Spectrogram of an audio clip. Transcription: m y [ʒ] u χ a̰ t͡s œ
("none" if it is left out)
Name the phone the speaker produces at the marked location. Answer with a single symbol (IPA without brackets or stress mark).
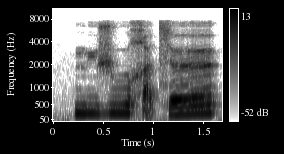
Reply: ʒ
